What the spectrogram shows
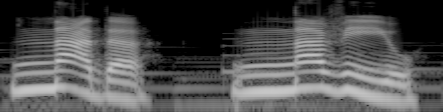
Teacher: Agora, uma diferença do N de nada, de navio, também é nasal, mas o seu posicionamento é diferente. Aqui no M nós temos lábios em contato. No N nós temos língua e alvéolos.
